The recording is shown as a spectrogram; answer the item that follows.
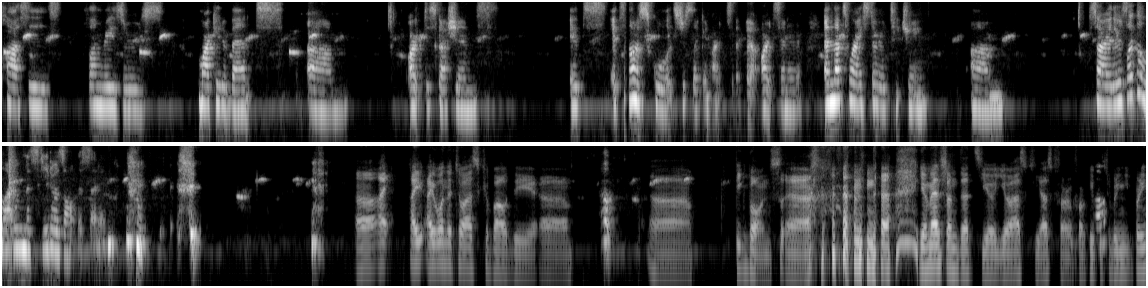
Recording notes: We arrange our Zoom call for Friday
